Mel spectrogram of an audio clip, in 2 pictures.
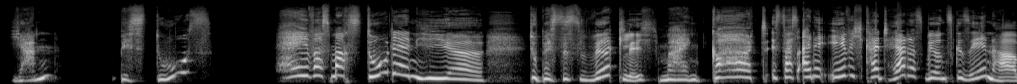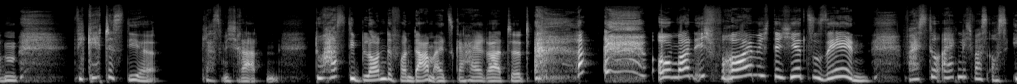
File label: Voice Acting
